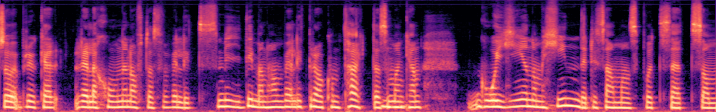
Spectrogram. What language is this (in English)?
Swedish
